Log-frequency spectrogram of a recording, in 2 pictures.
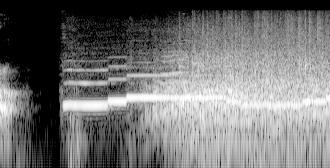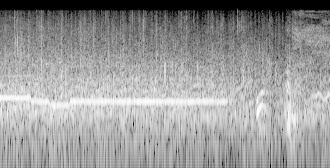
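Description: A recorder plays a steady tune with a buzzing tone.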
